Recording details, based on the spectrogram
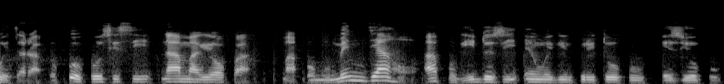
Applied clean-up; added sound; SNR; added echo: neural mask model RNNoise.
